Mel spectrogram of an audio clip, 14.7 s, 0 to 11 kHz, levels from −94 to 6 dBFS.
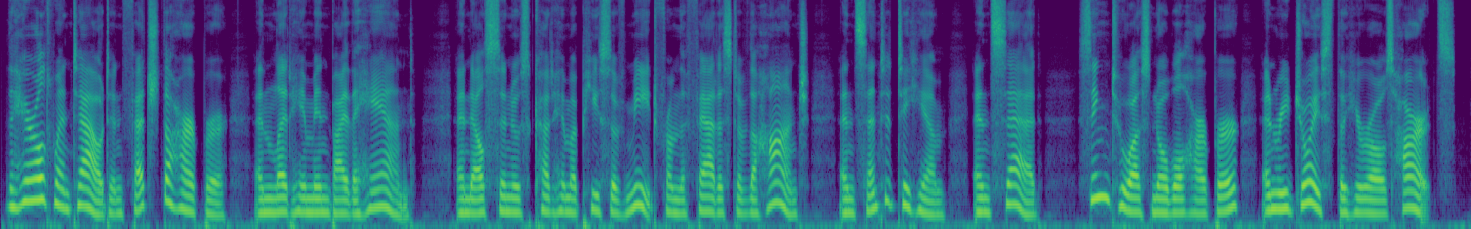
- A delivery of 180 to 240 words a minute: Yes, average, 190 wpm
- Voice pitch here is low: No, medium, 180 Hz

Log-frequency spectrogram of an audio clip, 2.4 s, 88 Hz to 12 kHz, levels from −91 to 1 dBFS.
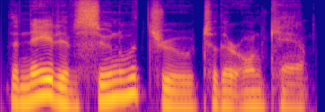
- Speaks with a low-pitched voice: Yes, low, 130 Hz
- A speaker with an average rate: Yes, average, 195 wpm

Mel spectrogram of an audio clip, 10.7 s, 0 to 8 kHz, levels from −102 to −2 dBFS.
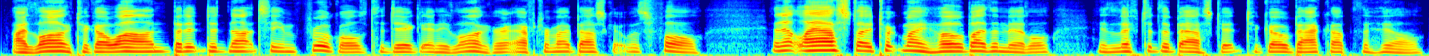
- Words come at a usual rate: No, fast, 225 wpm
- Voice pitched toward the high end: No, medium, 160 Hz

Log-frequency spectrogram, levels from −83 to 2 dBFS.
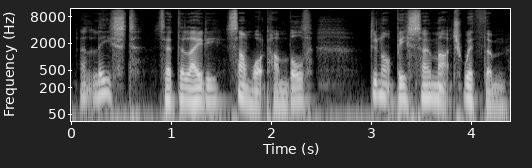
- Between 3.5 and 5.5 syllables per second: Yes, 5.1 syllables/s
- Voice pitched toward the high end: No, low, 100 Hz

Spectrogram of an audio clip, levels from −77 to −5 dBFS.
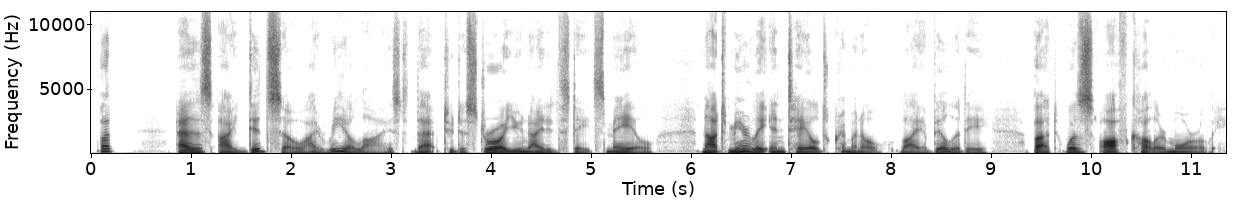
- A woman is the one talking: No, male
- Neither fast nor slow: No, slow, 120 wpm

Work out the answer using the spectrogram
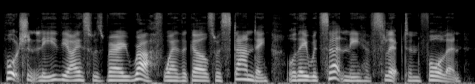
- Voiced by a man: No, female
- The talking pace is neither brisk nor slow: No, fast, 240 wpm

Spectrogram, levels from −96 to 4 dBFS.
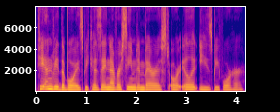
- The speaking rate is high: Yes, fast, 215 wpm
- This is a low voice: No, high, 200 Hz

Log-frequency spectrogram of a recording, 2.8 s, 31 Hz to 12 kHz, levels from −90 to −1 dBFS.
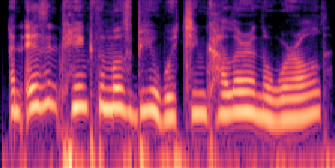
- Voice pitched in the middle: No, high, 225 Hz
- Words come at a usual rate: No, fast, 215 wpm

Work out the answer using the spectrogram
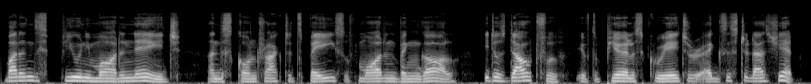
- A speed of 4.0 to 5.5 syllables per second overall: Yes, 5.2 syllables/s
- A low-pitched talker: No, medium, 145 Hz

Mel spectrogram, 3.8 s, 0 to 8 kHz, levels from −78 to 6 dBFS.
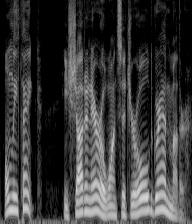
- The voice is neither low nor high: Yes, medium, 145 Hz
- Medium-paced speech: Yes, average, 170 wpm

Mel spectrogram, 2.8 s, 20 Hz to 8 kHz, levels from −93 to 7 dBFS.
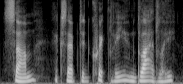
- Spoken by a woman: No, male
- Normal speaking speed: No, slow, 110 wpm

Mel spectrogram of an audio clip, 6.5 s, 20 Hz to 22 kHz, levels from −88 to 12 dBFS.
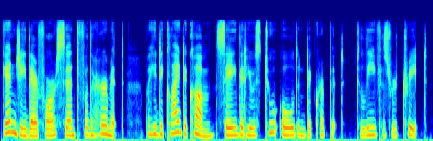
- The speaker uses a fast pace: Yes, fast, 210 wpm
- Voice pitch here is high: Yes, high, 220 Hz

